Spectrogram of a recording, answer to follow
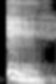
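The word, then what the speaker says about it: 에: Bukan OI, sekali lagi bukan OI, tapi E. Oke. Walaupun ini tulisannya sedikit mirip gitu ya dengan OI. Oke, tapi ini dibacanya E ya.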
